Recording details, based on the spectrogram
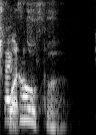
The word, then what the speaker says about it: Sankofa: And the reason why I ask is because one of the things that you talk about is a Ghana African symbol called, I'm going to say it wrong, Sankofa. – And yes, Sankofa.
